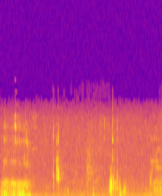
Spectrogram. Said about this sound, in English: And I will say that my second extraction, for my palate, for my liking, is nicer. And it's nicer because the fruitiness still comes through, the mouthfeel is a bit heavier, and it just is a nicer drink. Let me just have another sip of that.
